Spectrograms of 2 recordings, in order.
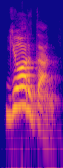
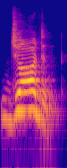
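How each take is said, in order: First: The name is pronounced the German way. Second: The name is pronounced the English way. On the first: "But in German, it would be pronounced as Jordan" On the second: "So in English, J O R D A N would be pronounced as Jordan"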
